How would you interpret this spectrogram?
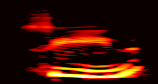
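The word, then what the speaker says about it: scene: जब एस के तुरंत बाद सी आता है तो अक्सर सी जो हमारा है वो साइलेंट हो जाता है। एग्जाम्पल देखिए, मसल्स, शाइन्स, सीन, सेंट।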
